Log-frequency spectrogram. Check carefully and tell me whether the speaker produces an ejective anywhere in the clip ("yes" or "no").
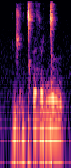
no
